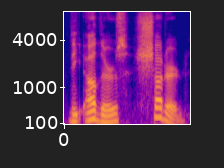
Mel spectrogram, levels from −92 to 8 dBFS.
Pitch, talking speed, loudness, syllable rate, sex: 140 Hz, 140 wpm, -18 LUFS, 5.3 syllables/s, male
